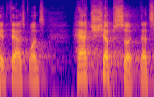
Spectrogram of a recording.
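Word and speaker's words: Hatshepsut: throne is this woman hat shepsut hat Shep soot hat Shep soot let's say her name together hat Shep so now say it fast once hat shepsut that's how you say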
